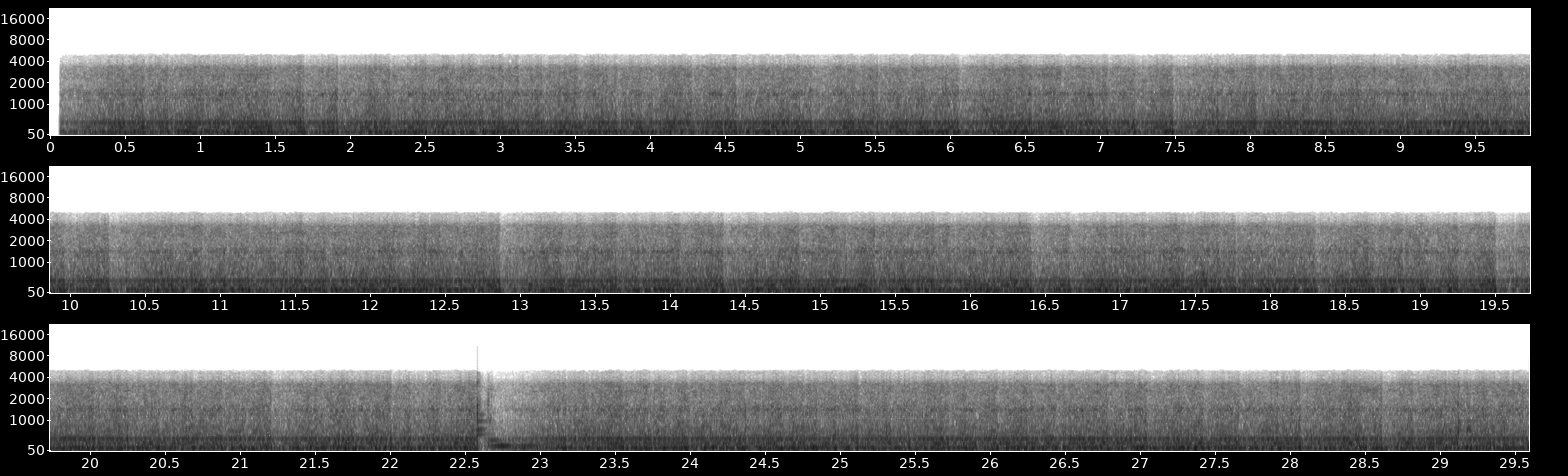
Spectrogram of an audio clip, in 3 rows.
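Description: A steady mechanical hum with a constant low tone, dropping out for a moment about 23 seconds in.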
